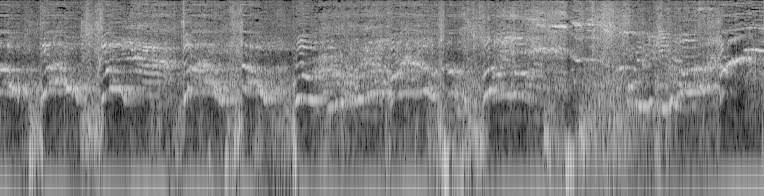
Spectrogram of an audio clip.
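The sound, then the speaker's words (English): Several children in distress cry and scream over one another in a noisy commotion, their high, wailing voices rising and falling continuously and loudly, with some splashing in the background. “And I love seeing little children in distress, crying and screaming.”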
